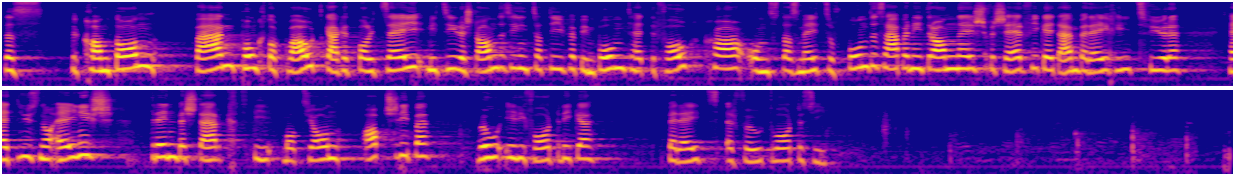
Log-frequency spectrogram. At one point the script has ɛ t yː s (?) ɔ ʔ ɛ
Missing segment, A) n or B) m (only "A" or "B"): A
